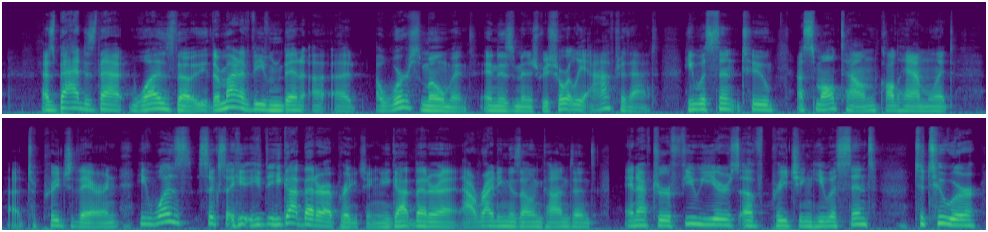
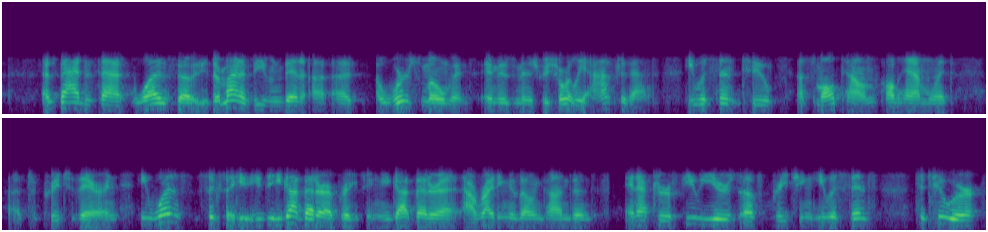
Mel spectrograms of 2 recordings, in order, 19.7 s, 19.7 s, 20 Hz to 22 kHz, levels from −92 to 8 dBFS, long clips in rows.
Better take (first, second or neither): first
